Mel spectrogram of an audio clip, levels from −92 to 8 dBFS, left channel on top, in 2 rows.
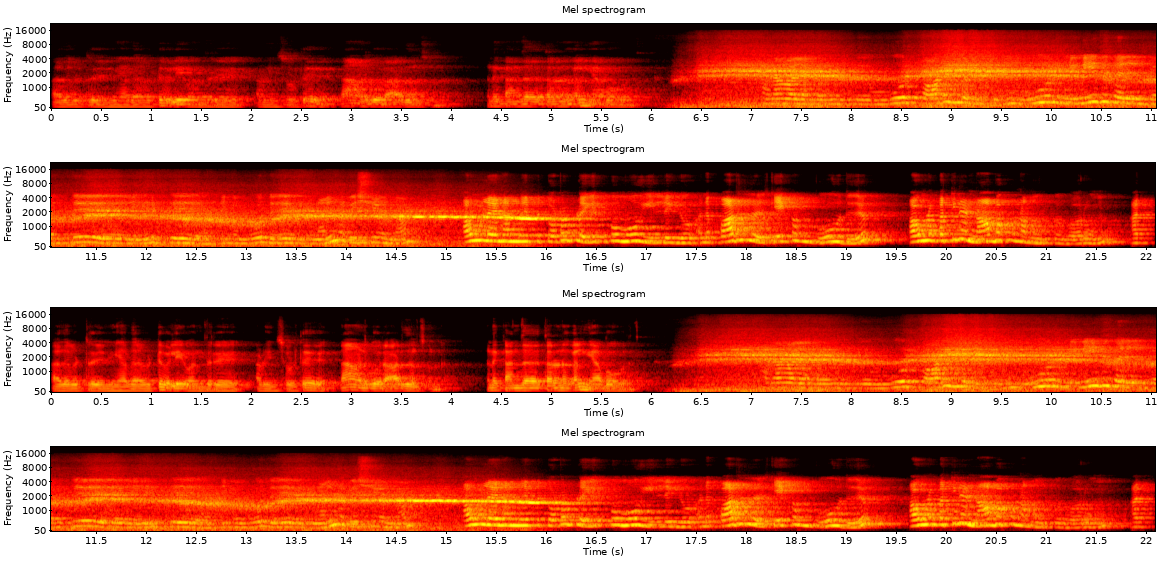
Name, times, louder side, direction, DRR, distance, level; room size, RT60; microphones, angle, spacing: voice 1, 0.0-4.0 4.4-5.8, right 4 dB, 70° right, 7 dB, 0.3 m, -34 dB
sound 1, 6.2-16.0, equal, 40° left, 0.8 m, -25 dB
voice 2, 7.1-14.7 15.2-19.3 19.6-21.9, equal, 15° left, 1 dB, 0.3 m, -26 dB
4.8 x 2.1 x 3.7 m, 1.3 s
head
